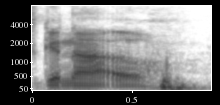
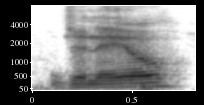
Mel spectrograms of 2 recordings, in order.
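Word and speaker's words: γεννάω: He's pronouncing the J, or no, he's pronouncing the G as a J.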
